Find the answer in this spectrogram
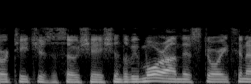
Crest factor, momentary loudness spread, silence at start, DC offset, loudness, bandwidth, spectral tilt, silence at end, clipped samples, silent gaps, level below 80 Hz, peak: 16 dB; 7 LU; 0 s; under 0.1%; -30 LUFS; 5.8 kHz; -9.5 dB/octave; 0 s; under 0.1%; none; -58 dBFS; -14 dBFS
